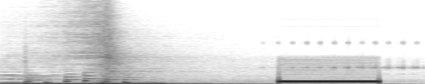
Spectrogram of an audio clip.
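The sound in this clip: A telephone line tone sounds as a call is put through to the Czech national anti-drug authority in Prague: one steady, loud, single-pitched tone lasting about a second, preceded by a few quick plucked notes and a whoosh.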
